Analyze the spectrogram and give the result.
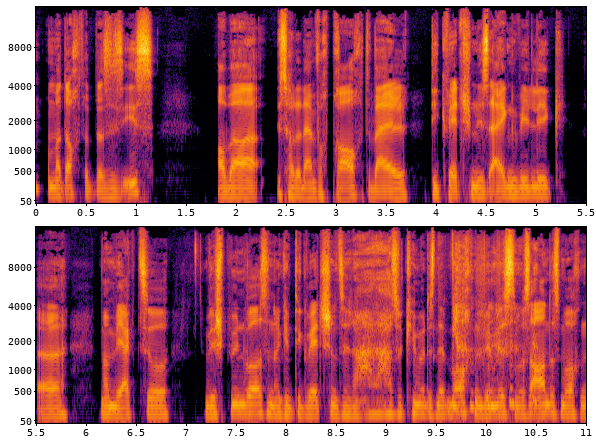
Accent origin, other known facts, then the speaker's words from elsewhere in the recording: Austria; ich bin ein typischer Österreicher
